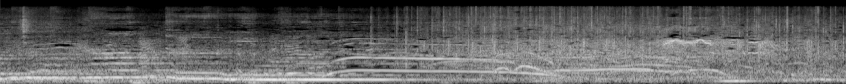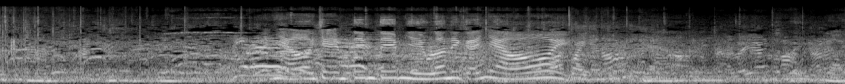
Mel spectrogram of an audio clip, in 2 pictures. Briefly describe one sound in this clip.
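A young woman sings into a microphone, heard through loudspeakers.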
